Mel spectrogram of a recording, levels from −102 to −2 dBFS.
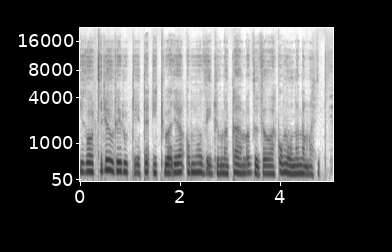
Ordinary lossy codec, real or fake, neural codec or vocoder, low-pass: none; fake; codec, 44.1 kHz, 1.7 kbps, Pupu-Codec; none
